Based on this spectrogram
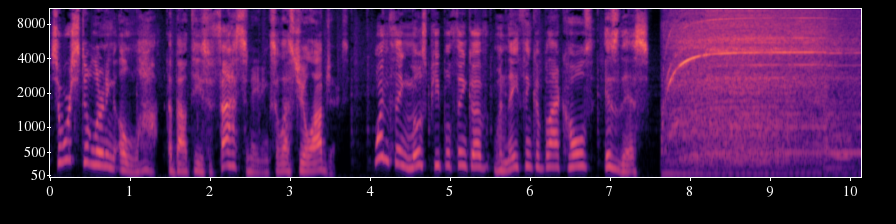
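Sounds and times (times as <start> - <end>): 
speech: 0.0 - 8.2
vacuum cleaner sucking up chocolate-frosted donut crumbs: 7.0 - 10.1.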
